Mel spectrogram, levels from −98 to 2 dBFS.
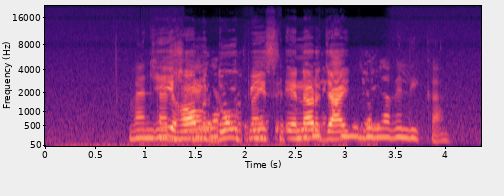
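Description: From 1.59 to 1.97 s an echo leak puts back a delayed copy of the speech, about 335 ms late and only about 5 dB down, likely a loudspeaker echo the canceller missed. Fainter bits return at 2.76 and 3.15 to 3.33 s. Speech is suppressed in double talk with short dips of about 5 to 10 dB at 1.65, 1.98, 2.5, 2.88 to 3.15 and 3.32 s, likely the canceller ducking the talker along with the echo.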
